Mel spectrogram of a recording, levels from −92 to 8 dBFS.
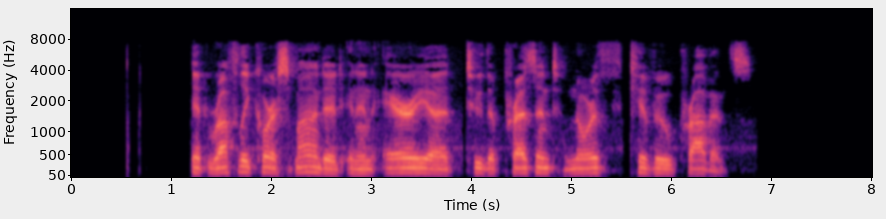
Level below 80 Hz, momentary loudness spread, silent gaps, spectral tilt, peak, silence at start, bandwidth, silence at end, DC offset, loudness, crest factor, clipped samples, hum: -52 dBFS; 9 LU; none; -4.5 dB/octave; -2 dBFS; 1.2 s; 8 kHz; 1.2 s; under 0.1%; -21 LUFS; 20 dB; under 0.1%; none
